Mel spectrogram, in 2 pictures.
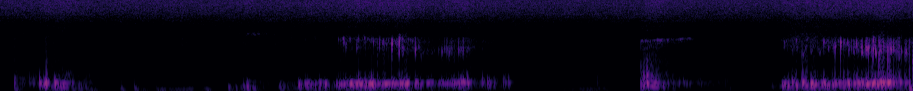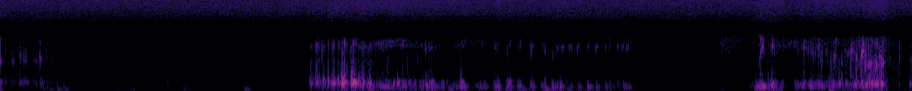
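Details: Stomach growling from hunger, with only water in the stomach: low, drawn-out gurgling growls in several long bursts, ordinary hunger rumbling of an empty stomach (borborygmi).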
